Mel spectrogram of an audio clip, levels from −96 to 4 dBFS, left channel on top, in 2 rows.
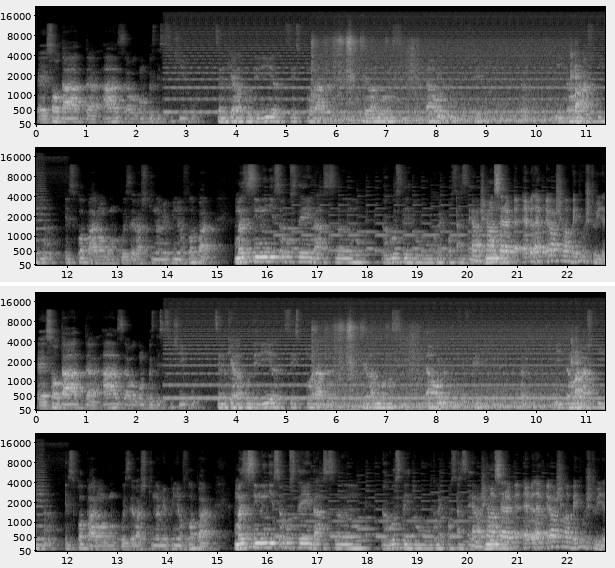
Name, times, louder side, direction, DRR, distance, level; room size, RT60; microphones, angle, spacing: voice 1, 0.0-3.2 3.6-6.0 6.5-9.4 9.7-9.9 10.3-14.9 15.3-20.8, right 1 dB, 65° right, 0 dB, 0.6 m, -28 dB
sound 1, 2.5-11.5, right 3 dB, 5° left, 0.6 m, -40 dB
sound 2, 5.5-11.2, equal, 50° left, 1.1 m, -32 dB
voice 2, 10.8-11.1 20.1-22.7, left 1 dB, 65° left, 0 dB, 0.7 m, -28 dB
sound 3, 15.9-21.9, right 2 dB, 20° right, 0.8 m, -43 dB
2.4 x 2.2 x 2.6 m, 0.79 s
head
